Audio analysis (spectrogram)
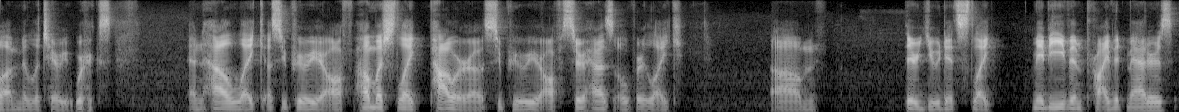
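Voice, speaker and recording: Bright-voiced man rambling over a game. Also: deep voice, dry recording. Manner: rambling, chuckly, hesitant. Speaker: gaming YouTuber. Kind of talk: casual let's-play commentary. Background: faint game music.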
